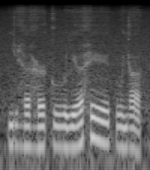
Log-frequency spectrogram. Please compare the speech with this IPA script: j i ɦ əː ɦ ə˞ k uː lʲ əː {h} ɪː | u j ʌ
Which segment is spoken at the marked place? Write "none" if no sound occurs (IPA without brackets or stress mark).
h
